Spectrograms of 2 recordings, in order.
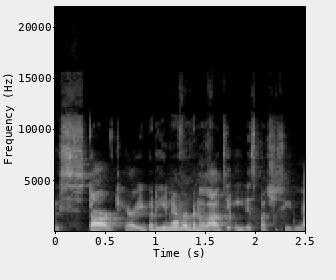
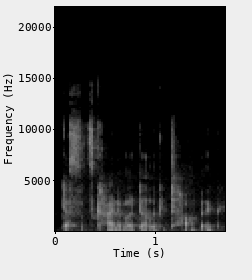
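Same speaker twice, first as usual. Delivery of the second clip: whispering; 13 dB quieter than usual. Real, not acted. Whispered aside.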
